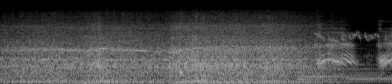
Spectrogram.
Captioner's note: engine Running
